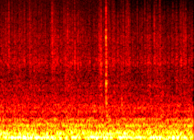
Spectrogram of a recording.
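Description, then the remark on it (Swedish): Heavy rain drums steadily on a car's roof and windows, a dense constant patter over a low rumbling hum, with a few sharper drops hitting. “Nu har det börjat regna så jäkla mycket här så jag tror faktiskt att jag ska parkera bilen här efter vägkanten”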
